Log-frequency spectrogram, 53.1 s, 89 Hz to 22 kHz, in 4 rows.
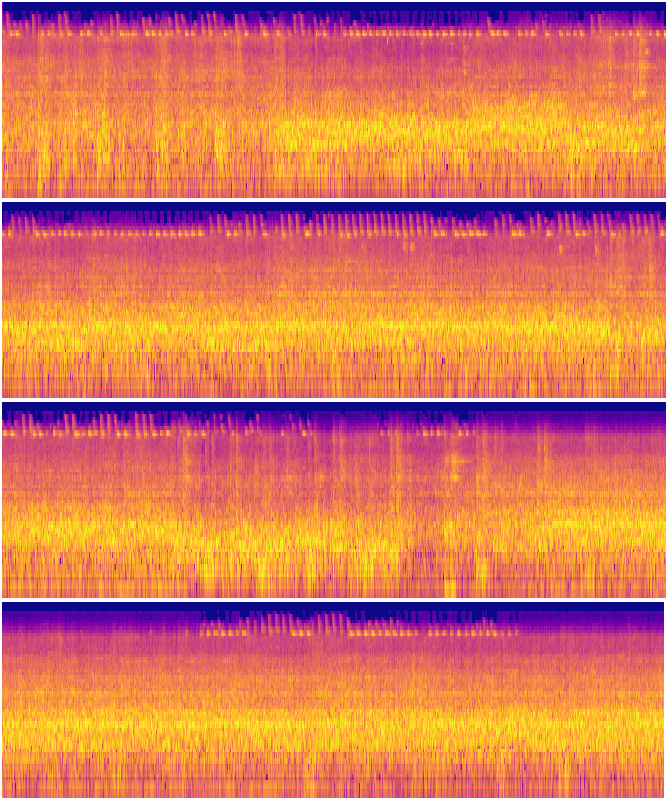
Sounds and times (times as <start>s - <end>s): Clickety-clack: 0.0s - 53.0s
Railroad car, train wagon: 0.0s - 53.0s
Train: 0.0s - 53.0s.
